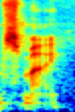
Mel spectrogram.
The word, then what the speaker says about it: Smay: It's the same as Slay, except there's an M instead of an L.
